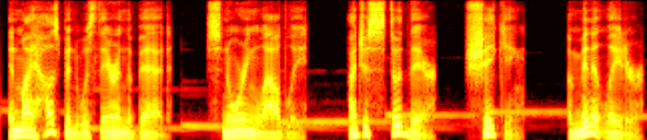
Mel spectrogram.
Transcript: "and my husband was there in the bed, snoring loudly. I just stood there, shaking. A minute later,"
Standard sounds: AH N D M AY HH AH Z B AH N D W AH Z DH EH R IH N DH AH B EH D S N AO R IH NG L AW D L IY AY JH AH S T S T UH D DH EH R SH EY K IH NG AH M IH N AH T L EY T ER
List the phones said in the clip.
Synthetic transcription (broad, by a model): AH N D M AY HH AH Z B AH N D W AH Z DH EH R IH N DH AH B EH D S N AO R IH NG L AW D L IY AY JH AH S T S T UH D DH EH R SH EY K IH NG AH M IH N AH T L EY T ER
